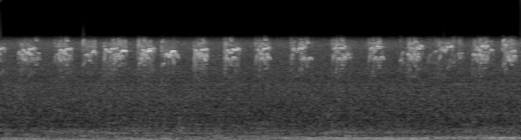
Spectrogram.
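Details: Hand-fed young munia begging with repeated high, raspy chirps in short bursts about every half second, over a faint low hum.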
